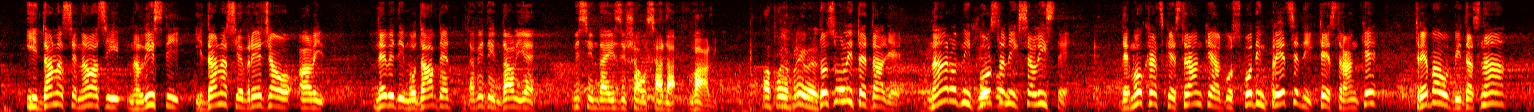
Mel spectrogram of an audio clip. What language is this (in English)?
Serbian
